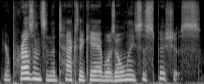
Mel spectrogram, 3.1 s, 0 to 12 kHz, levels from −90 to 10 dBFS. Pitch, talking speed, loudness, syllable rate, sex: 180 Hz, 155 wpm, -19 LUFS, 5.1 syllables/s, male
